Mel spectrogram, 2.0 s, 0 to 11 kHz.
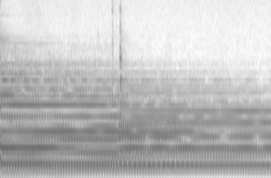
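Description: Electric lap steel guitar (a Gretsch G5700 Electromatic) ringing a G chord in open D tuning. About a second in, a Certano palm bender pulls one string up a semitone, so the chord shifts to a G sus4 and keeps sustaining.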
